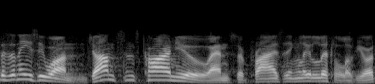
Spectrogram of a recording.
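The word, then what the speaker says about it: Car-Nu: Try Johnson's Car New, won't you? It's spelled C-A-R-N-U.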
